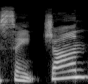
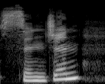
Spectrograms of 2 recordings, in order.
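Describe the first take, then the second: First: It is said as two full words. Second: It is blended into one short word, sinjin. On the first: "Saint John here" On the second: "pronounced Sinjin"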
